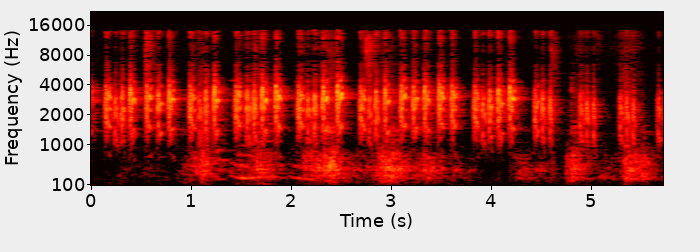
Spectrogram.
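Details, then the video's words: Long-tailed shrike chatter played to get caged shrikes singing: dense, fast scratchy notes in short clustered runs, almost unbroken, with a faint lower warble underneath. "pancingan cendet gacor full isian | merangsang cendet agar bunyi"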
